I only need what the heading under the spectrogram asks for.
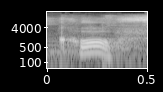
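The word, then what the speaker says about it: קוף: It is kof, and it means monkey. It's spelled with Kuf, Vav, Pe sofit.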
